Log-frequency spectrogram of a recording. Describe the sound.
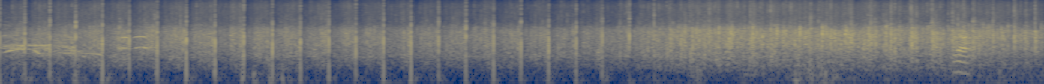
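A conference audience at EAG breaks into applause for the organizers, starting with many sharp, rhythmic claps that swell into a dense, sustained roar of clapping lasting several seconds, with a few voices mixed in early on.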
